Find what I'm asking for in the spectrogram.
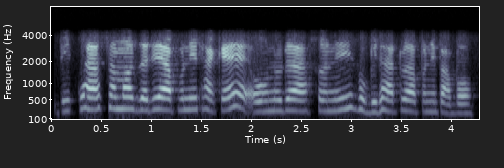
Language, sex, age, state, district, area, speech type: Assamese, female, 45-60, Assam, Dibrugarh, rural, conversation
